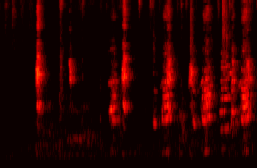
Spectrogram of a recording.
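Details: Flock of helmeted guineafowl gathered together: quiet, harsh, scratchy rasping calls overlapping and repeating irregularly from several birds.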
